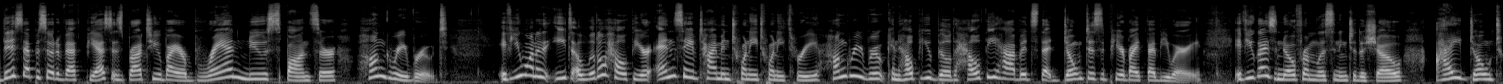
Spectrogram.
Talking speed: 205 wpm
